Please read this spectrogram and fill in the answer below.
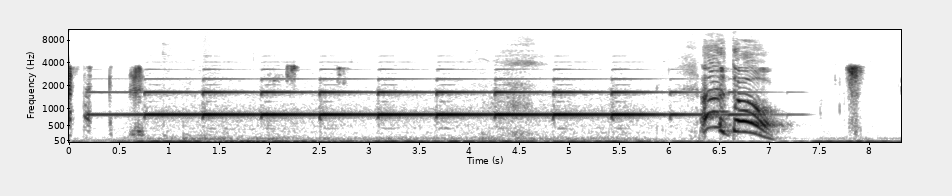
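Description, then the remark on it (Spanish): A building alarm sounds a loud, steady electronic tone that pulses rhythmically about twice a second, holding the same pitch throughout, with a brief voice breaking in near the end. “Eh, la alarma de un edificio.”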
